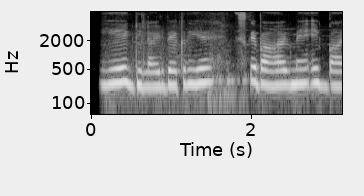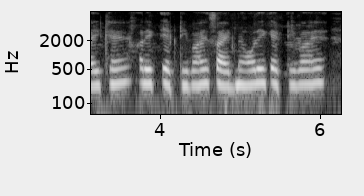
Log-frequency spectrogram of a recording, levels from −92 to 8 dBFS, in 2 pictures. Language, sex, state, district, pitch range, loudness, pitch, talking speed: Hindi, male, Assam, Sonitpur, 235-260 Hz, -14 LUFS, 245 Hz, 190 wpm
